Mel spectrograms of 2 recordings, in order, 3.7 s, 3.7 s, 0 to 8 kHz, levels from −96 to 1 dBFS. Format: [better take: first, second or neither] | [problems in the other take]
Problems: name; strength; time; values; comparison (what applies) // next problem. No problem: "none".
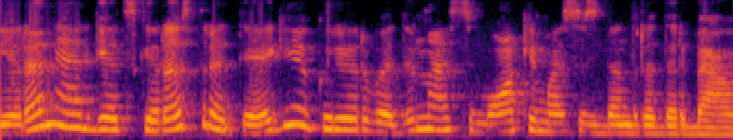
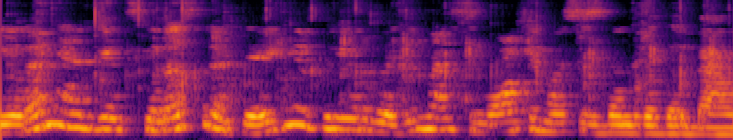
first | noise reduction (classical method WPE with log-MMSE)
